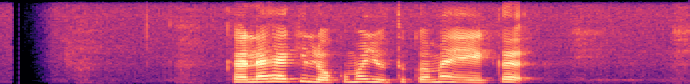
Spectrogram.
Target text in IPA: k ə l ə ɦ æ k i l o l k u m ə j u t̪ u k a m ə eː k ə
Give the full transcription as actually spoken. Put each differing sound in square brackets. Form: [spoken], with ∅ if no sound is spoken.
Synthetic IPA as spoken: k ə l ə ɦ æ k i l o [∅] k u m ə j u t̪ u k [ə] m ə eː k ə

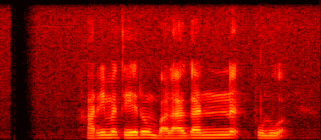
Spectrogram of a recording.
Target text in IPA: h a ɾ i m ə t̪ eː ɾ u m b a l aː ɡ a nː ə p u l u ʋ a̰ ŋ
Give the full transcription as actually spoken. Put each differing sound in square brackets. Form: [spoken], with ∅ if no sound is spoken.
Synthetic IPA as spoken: h a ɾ i m ə t̪ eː ɾ u m b a l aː ɡ a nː ə p u l u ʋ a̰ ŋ

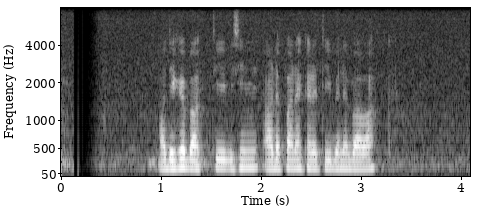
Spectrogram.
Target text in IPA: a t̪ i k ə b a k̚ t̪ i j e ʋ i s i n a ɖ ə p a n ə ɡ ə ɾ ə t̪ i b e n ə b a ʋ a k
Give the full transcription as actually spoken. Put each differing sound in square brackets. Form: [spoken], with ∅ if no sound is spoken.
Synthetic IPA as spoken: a [d̪] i k ə b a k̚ t̪ i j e ʋ i s i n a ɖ ə p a n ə [k] ə ɾ ə t̪ i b e n ə b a ʋ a k

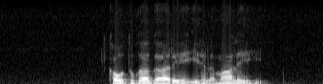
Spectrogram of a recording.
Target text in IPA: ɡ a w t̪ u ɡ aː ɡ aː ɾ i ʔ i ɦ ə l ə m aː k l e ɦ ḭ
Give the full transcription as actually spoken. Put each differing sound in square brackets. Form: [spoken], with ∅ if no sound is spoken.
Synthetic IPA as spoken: [k] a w t̪ u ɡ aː ɡ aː ɾ [e] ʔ i ɦ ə l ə m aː [∅] l e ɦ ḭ

